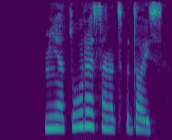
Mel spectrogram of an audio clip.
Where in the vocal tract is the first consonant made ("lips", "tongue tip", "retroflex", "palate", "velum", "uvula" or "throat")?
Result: lips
